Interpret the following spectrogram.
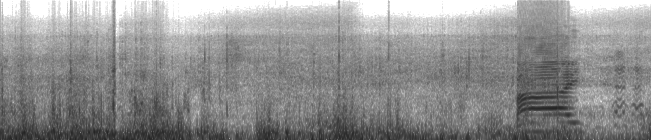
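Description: Heavy wind buffeting on the microphone of a camera moving along with a bicycle ride, with scattered light knocks and rattles. Near the end a voice briefly speaks.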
